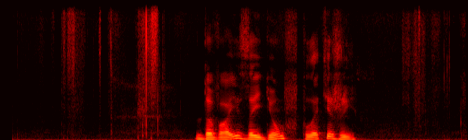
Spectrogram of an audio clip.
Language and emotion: Russian, neutral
